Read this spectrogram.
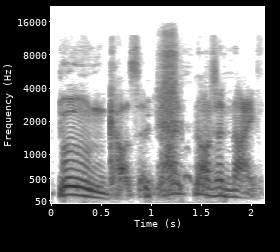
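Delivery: hammed-up sneering villain explaining; slow mock-petulant scolding of a cousin; sheriff's mock reply.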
